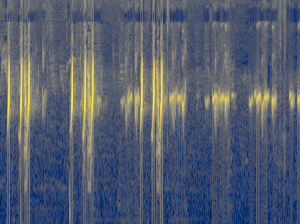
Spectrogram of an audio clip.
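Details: Common quail, recorded for use in quail hunting: sharp three-note calls, each burst of quick bright notes repeated about once a second, then a run of soft, short chirps at the end.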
